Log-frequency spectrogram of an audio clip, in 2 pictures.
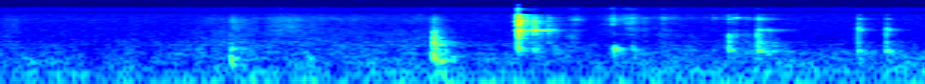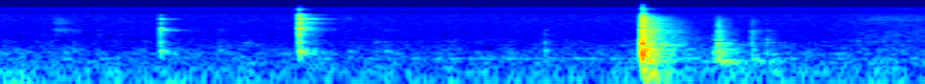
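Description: A wooden spoon scrapes ground coffee in a glass jar.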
